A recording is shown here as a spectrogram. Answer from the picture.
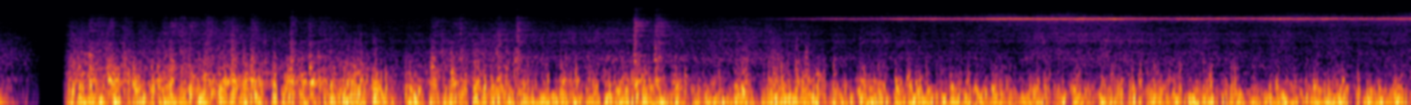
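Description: Passenger train rolling at speed, heard at an open coach window: a loud steady rumble with sharp clicks from the wheels crossing rail joints and points over the first few seconds. About eight seconds in, a steady high-pitched wheel squeal sets in and holds.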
